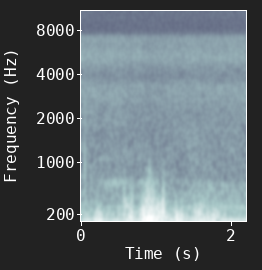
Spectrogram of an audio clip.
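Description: Low, irregular rumbling on the microphone, loudest about a second in, over a steady low hum.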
